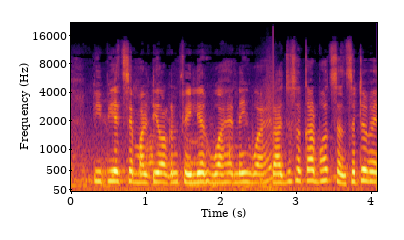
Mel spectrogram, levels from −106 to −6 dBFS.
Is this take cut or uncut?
cut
